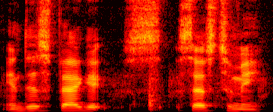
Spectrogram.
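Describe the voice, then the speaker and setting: A man's voice: mid-range voice, steady tone, normal speed, slight background noise. A teenage boy with a Russian accent telling a crude, profanity-filled story in a rambling way, with many fillers, while commenting over gameplay. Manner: grows louder and heated while retelling the argument. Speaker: gaming commentator.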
